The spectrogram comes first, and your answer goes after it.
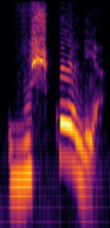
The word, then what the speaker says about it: в школе: Did you notice how I blend the preposition with the next word? I pronounce it as one sound complex. В школе.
